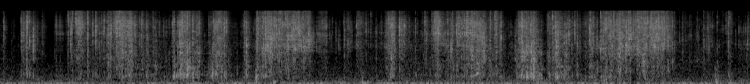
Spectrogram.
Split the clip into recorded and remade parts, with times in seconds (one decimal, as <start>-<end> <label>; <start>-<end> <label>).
0.0-7.5 recorded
